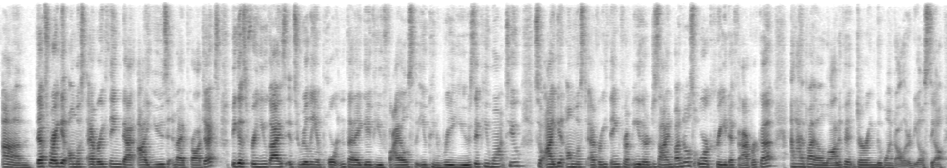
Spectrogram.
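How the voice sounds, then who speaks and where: A woman's voice: on the low side, fairly bright tone. A woman hosting a casual crafting livestream, chatting and reading viewer comments, often correcting herself with a laugh. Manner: chatty, self-correcting, laughs at own slips. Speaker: crafting channel host.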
